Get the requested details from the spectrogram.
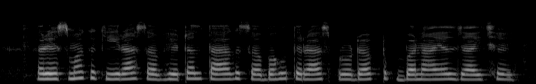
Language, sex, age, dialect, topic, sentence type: Maithili, female, 18-24, Bajjika, agriculture, statement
